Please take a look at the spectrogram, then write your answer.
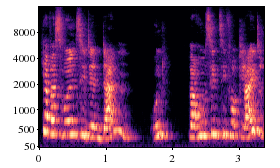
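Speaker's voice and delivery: loud, high agitated questioning; appalled. A narrator's reading. Hostess questioning the stranger in costume, appalled and loud. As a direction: demand answers in shrill dismay. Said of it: "sagte sie entsetzt".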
